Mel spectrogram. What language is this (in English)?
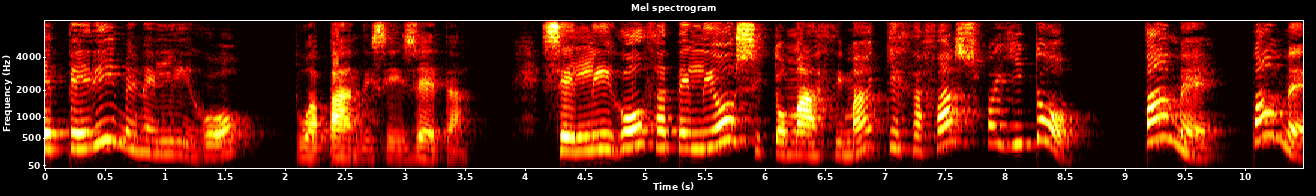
Greek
